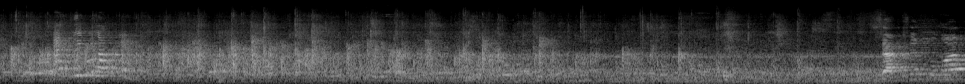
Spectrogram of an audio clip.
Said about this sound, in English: Students, you need to clap for your classmates.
